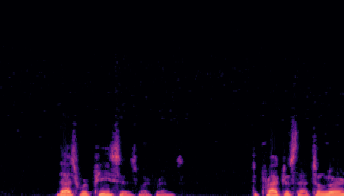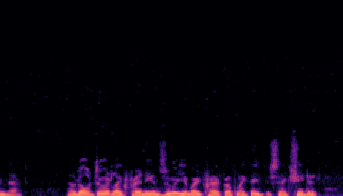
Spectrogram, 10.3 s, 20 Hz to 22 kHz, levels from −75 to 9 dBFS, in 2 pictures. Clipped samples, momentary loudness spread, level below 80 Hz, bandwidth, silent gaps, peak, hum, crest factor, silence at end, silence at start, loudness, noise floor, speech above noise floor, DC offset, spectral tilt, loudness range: under 0.1%; 15 LU; -58 dBFS; 7.8 kHz; none; -2 dBFS; none; 16 dB; 0.4 s; 0.85 s; -17 LUFS; -64 dBFS; 47 dB; under 0.1%; -8.5 dB/octave; 5 LU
